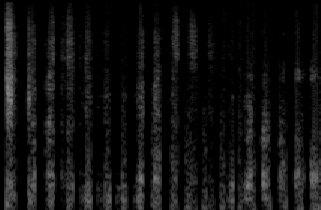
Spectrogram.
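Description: Faint, rapid stuttering pulses, about ten a second and evenly spaced: a glitching, chopped-up audio track.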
